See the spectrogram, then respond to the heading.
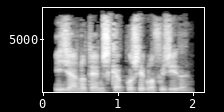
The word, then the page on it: tens: català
